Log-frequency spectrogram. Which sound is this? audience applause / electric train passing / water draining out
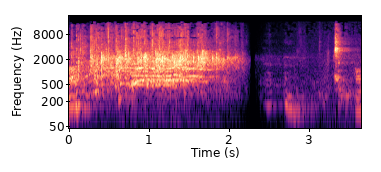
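audience applause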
